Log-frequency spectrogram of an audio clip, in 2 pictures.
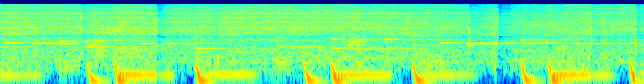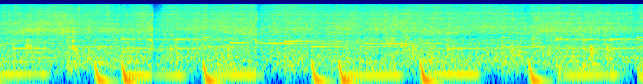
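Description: Marinated chicken pieces frying in oil and butter in a wok, sizzling steadily while a spoon stirs them.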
